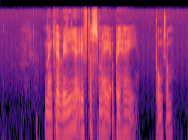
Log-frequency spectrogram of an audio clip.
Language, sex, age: Danish, male, 34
